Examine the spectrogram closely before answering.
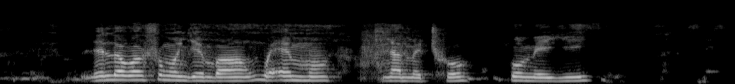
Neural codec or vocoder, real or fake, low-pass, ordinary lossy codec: codec, 16 kHz, 8 kbps, FunCodec, trained on LibriTTS, 25 frames a second; fake; 7.2 kHz; MP3, 96 kbps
